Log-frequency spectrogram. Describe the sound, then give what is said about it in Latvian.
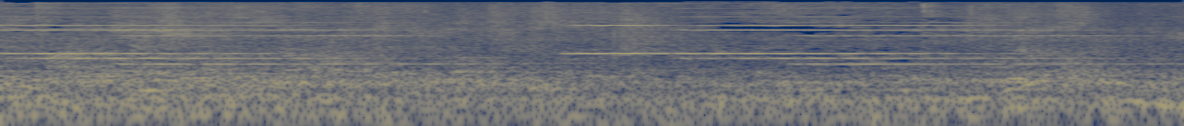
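A parliament voting bell in the Saeima rings continuously for several seconds, calling deputies to vote on a bill in its first reading: a steady, loud, buzzing electric tone with high metallic overtones and no break in the sound. “Lūdzu zvanu.”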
